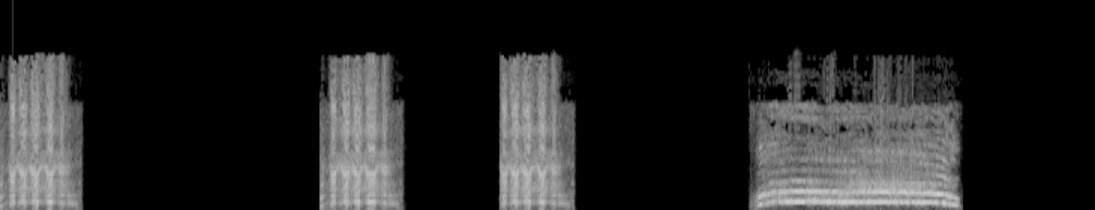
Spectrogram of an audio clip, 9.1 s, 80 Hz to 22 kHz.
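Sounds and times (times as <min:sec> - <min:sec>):
goat bleating: 0:00.0 - 0:00.7, 0:02.7 - 0:03.4, 0:04.2 - 0:04.8, 0:06.3 - 0:08.0.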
